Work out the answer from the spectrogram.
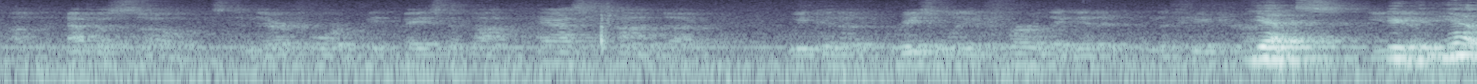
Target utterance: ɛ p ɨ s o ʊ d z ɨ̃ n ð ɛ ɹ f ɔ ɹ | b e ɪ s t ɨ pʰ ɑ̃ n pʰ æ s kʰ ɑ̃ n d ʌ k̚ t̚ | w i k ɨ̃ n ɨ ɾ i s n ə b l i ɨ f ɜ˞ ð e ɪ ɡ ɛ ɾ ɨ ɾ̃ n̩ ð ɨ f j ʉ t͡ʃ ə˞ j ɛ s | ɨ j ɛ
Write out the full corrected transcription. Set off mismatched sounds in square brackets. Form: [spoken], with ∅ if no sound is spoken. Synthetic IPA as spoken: ɛ p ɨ s o ʊ d z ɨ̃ n ð ɛ ɹ f ɔ ɹ | b e ɪ s t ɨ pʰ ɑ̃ n pʰ æ s kʰ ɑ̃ n d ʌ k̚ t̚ | w i k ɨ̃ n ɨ [ɹ] i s n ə b l i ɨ f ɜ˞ ð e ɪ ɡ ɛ ɾ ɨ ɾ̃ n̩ ð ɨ f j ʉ t͡ʃ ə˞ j ɛ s | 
